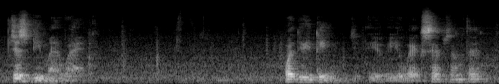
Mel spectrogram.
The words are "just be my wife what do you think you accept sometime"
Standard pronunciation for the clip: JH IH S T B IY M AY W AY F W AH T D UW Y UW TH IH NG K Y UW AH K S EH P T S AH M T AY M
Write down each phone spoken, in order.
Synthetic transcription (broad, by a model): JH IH S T B IY M AY W AY F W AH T D UW Y UW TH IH NG K Y UW AH K S EH P T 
